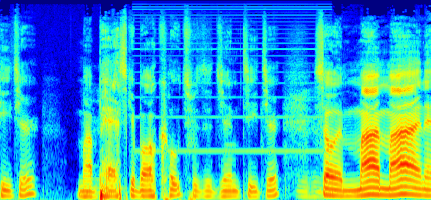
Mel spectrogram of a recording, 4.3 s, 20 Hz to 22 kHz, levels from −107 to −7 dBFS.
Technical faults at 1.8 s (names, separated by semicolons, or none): USB whine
